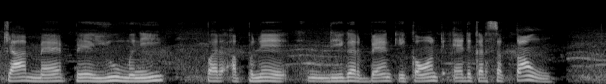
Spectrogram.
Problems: constant background noise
